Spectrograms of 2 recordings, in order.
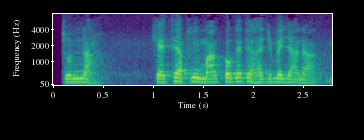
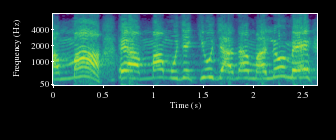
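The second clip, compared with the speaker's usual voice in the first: crying out; 10 semitones higher, 6 dB louder than usual. Acted. Child's pleading climax.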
